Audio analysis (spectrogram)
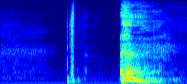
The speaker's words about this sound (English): Awkward sideways cough again.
